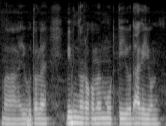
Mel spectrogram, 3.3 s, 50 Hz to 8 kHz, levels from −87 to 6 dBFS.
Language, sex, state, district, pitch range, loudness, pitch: Chakma, male, Tripura, Unakoti, 110-120 Hz, -17 LUFS, 115 Hz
